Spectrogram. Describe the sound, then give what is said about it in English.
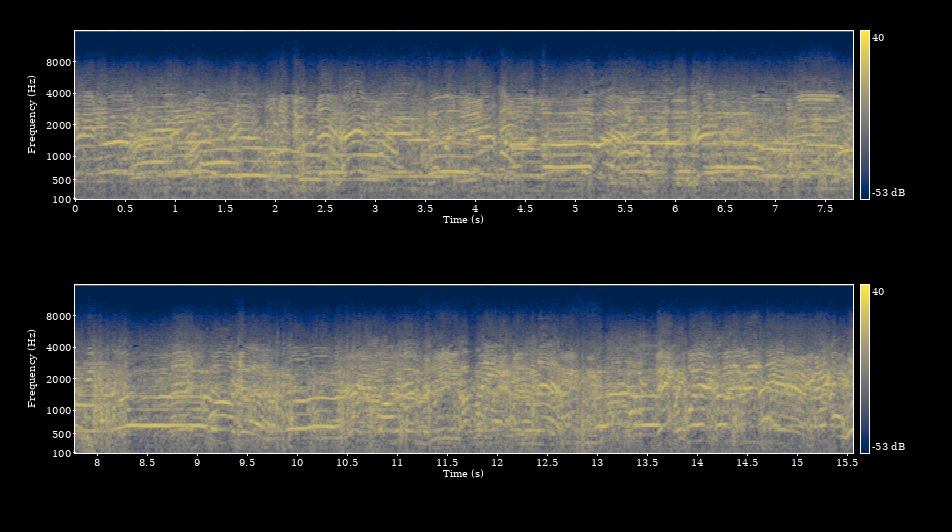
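A teeming crowd in a busy market in the ancient city of Granada, with horses being led through it: dozens of voices overlap in a dense, steady babble, loud and unbroken throughout, with no single speaker standing out. “Omar and Allah lead their horses through the teeming crowd.”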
